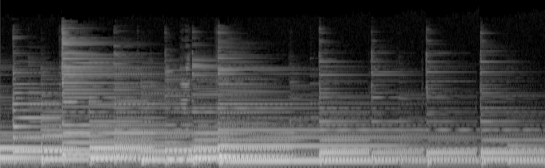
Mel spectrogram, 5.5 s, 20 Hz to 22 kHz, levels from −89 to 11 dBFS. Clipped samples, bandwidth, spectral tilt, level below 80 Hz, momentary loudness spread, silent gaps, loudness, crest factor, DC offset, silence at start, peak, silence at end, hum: under 0.1%; 12.5 kHz; -7.5 dB/octave; -46 dBFS; 9 LU; none; -17 LUFS; 14 dB; under 0.1%; 0 s; -2 dBFS; 0 s; none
